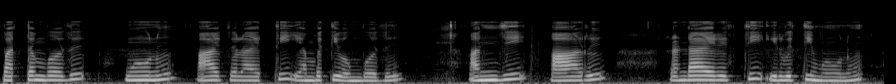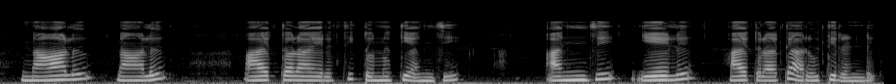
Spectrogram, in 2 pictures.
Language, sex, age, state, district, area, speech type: Tamil, female, 60+, Tamil Nadu, Erode, urban, spontaneous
